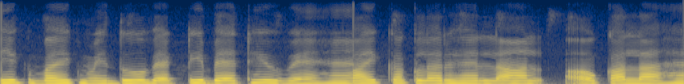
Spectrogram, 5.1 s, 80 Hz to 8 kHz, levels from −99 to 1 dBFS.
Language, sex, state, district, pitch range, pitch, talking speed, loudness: Hindi, female, Jharkhand, Palamu, 220-245 Hz, 230 Hz, 185 wpm, -14 LUFS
